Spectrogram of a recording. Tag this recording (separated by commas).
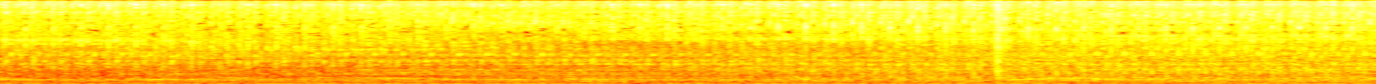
car engine starting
